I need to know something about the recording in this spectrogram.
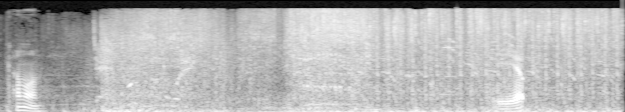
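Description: Gunfire and explosions crackle loudly in a fight.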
